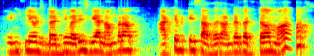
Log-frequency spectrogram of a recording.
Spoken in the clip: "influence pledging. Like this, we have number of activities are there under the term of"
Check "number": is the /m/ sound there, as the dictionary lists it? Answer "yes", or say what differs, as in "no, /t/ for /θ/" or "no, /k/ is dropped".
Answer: yes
